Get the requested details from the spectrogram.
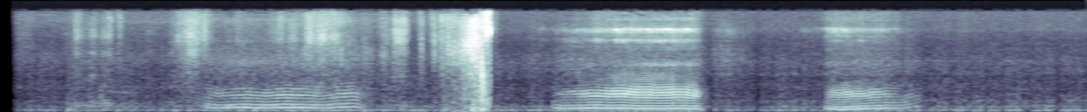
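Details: Sleeping puppy snoring: three drawn-out, whistling, whine-like tones over a low rumbling breath.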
